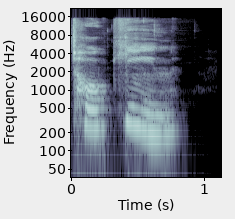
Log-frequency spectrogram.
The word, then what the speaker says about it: Tolkien: So before you start to lose me, can you address what the correct way to pronounce Tolkien is? Is it Tolkien or Tolkien? – Great question from our listeners. So I think this is probably because of my very bad American accent, but I've been pronouncing his name wrong. Oh no. – Oh boy. – The correct way is Tolkien.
